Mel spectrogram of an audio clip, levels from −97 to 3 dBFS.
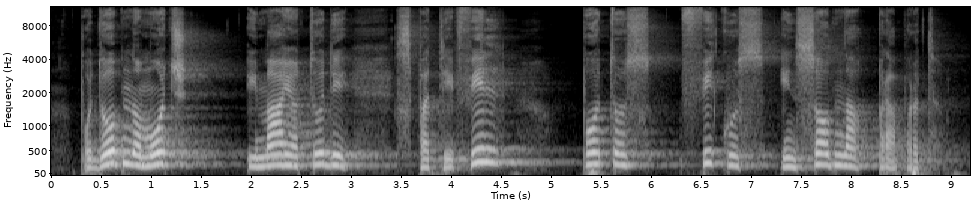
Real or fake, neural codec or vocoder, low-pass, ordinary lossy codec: fake; vocoder, 24 kHz, 100 mel bands, Vocos; none; none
